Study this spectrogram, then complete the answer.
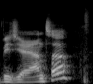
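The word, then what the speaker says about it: Vijayanta: Uh the name the Vicas MBT or Viganta, which I looked up and is pronounced Viganta and but I'm sure I'll still get it wrong.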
